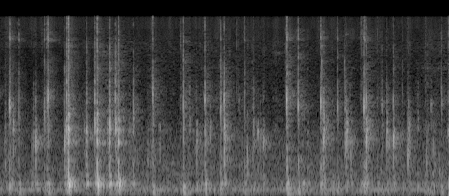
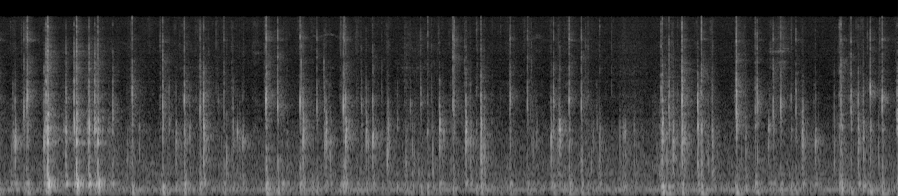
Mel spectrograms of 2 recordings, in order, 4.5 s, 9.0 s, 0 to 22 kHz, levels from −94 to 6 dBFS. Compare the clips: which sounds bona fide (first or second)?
first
